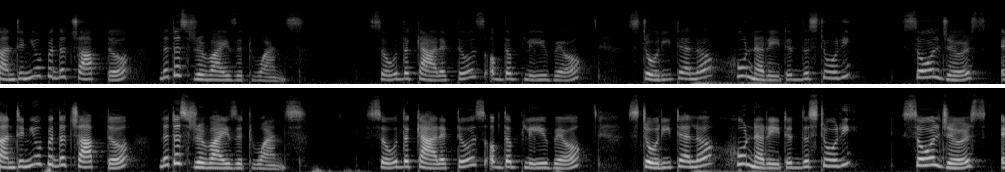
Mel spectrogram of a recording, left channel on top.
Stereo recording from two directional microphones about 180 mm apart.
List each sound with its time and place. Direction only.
0.0 s a woman's voice: 25° right (ahead or behind)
